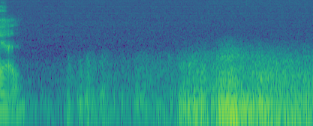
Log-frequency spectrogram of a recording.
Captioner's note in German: Donnern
